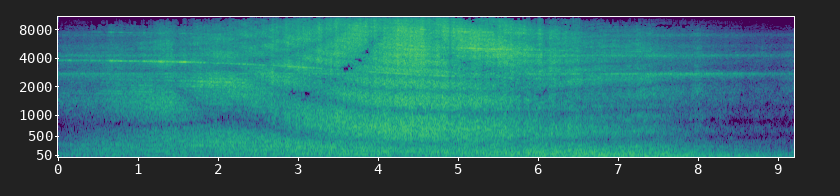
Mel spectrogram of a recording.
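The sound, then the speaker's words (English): A steady, enveloping airplane engine drone fills the cabin at night among sleeping passengers, a dense low roar that swells slightly in the middle with faint shifting whines on top, then eases back. No one speaks. “We're in an airplane cabin. It's night.”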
